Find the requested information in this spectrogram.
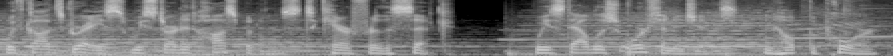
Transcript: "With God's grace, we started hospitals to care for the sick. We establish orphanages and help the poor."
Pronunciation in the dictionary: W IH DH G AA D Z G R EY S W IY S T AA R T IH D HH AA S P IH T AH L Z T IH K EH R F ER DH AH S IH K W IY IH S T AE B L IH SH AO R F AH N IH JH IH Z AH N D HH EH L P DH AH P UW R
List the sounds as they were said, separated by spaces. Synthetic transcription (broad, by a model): W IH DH G AA D Z G R EY S W IY S T AA R T IH D HH AA S P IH T L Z T IH K EH R F ER DH AH S IH K W IY IH S T AE B L IH SH AO R F AH N IH JH IH Z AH N HH EH L P DH AH P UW R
